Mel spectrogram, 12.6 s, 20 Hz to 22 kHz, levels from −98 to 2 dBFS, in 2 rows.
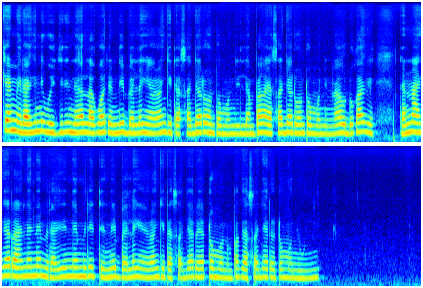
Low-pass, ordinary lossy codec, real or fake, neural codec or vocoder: none; none; fake; codec, 44.1 kHz, 7.8 kbps, DAC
